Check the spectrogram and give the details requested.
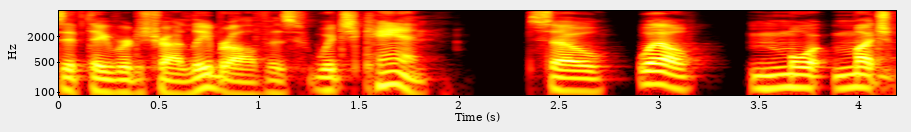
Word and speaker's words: LibreOffice: pronounced libra and the libra office application is pronounced libreoffice for the english term and there's also many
